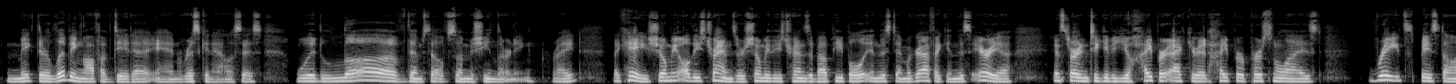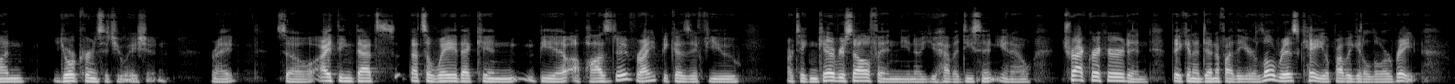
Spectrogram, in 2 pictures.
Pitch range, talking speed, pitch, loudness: 135-160 Hz, 205 wpm, 145 Hz, -16 LUFS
